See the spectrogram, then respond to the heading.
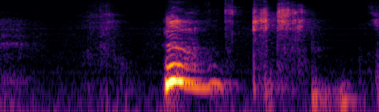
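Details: An adult reading a light novel aloud before taking morning medication makes a sudden voiced sneeze with a sharp expulsive burst, then short breathy sounds: allergic sneezing.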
